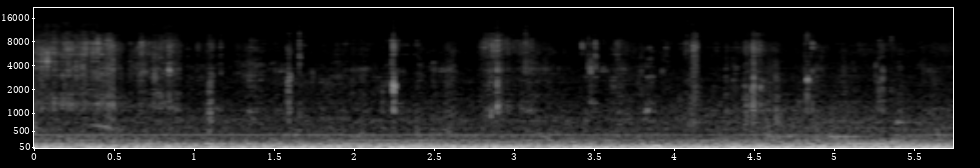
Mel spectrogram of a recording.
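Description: Close-up crunching and chewing of crispy, broasted fried chicken wings as they are bitten into: a string of short, sharp crunches over a steady low hum.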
